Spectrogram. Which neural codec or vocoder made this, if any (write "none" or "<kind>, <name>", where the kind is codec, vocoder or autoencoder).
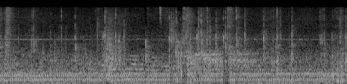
none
